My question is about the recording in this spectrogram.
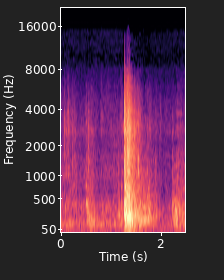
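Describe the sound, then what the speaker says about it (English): A door is pushed shut with one loud, solid slam, preceded and followed by faint rustling and shuffling. "Close the door."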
